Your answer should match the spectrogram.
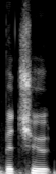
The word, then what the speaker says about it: BitChute: Yeah, that's why a lot of people are using BitChute and other... BitChute? BitChute. Yeah, BitChute. Wait, if you say just the word CHUTE, how do you say it? Shoot.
